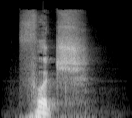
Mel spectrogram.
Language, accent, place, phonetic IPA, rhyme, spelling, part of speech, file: German, Germany, Berlin, [fʊt͡ʃ], -ʊt͡ʃ, futsch, adjective, De-futsch.ogg
- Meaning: down the drain, gone, away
